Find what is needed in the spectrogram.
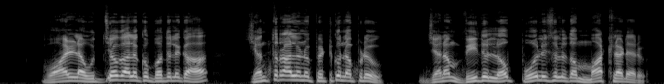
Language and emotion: Telugu, angry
